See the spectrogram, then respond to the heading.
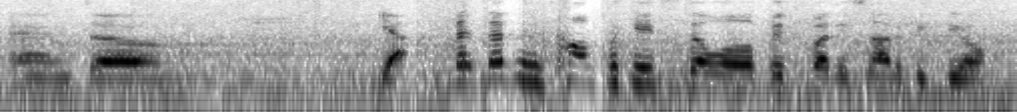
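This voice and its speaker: A woman from Georgia who streams and boxes, reading viewer comments aloud in a live Q&A and answering casually, often pausing and restarting to find her words. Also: lowish voice. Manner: casual, halting, searches for words with many restarts. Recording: steady background hum.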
